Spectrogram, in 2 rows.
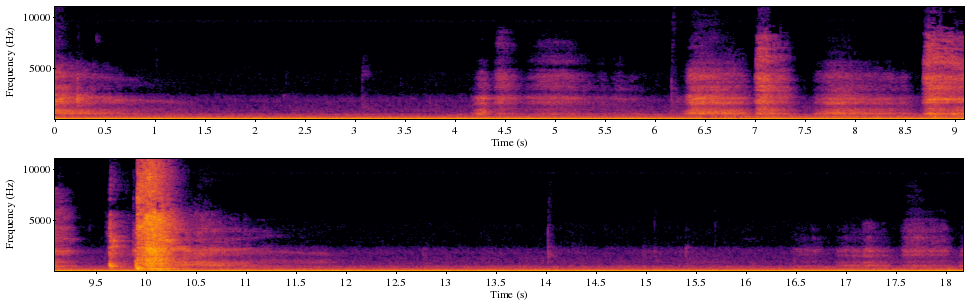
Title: Hayfever sneezing fit pt. 2!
